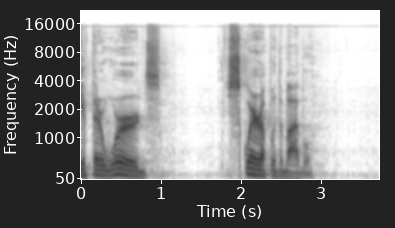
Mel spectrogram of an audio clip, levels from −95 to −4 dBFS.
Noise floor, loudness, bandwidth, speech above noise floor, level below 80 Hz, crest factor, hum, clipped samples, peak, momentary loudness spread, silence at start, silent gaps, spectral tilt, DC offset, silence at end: -70 dBFS; -27 LUFS; 16 kHz; 43 dB; -68 dBFS; 20 dB; none; under 0.1%; -10 dBFS; 10 LU; 0 s; none; -3.5 dB/octave; under 0.1%; 0.85 s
